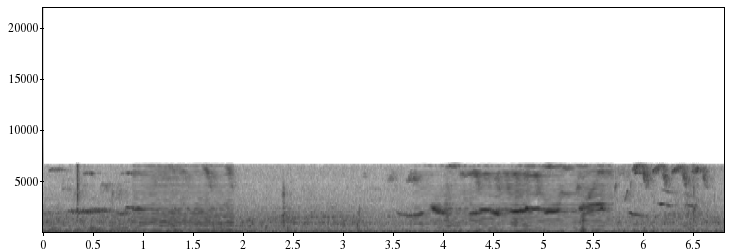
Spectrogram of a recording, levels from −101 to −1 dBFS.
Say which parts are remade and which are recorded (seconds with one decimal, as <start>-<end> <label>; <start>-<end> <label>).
0.0-0.9 recorded; 0.9-1.9 remade; 1.9-3.7 recorded; 3.7-5.7 remade; 5.7-6.8 recorded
